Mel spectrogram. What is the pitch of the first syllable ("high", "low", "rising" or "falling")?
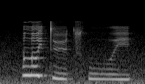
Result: high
